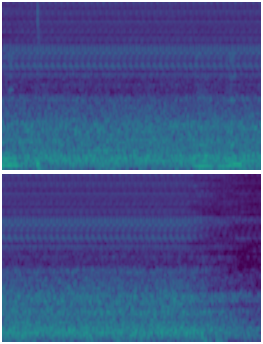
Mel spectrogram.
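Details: GM Montana cabin AC blower fan under the dash, reached by removing the glovebox; debris such as leaves and soot had made it noisy. Steady, even air rush with no flutter or ticking, then a smooth spin-down: normal blower operation.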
